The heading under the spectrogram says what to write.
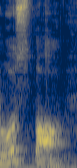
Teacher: Ta tebal. Wu muncung mulut.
